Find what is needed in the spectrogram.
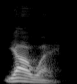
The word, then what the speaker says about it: Yahweh: Pronounced Yahweh. That's how he's known.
